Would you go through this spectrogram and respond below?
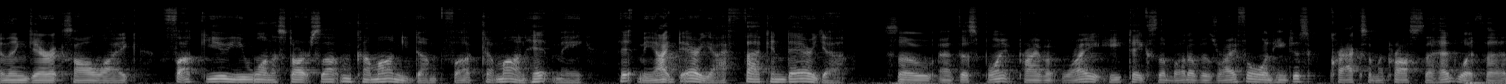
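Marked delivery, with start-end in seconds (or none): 1.6-8.4 put-on Boston accent drifting into bogan. Retelling a street confrontation, a man taunts a soldier in a fake Boston accent. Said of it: "my fake Boston accent sounds like some kind of Australian bogan accent".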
